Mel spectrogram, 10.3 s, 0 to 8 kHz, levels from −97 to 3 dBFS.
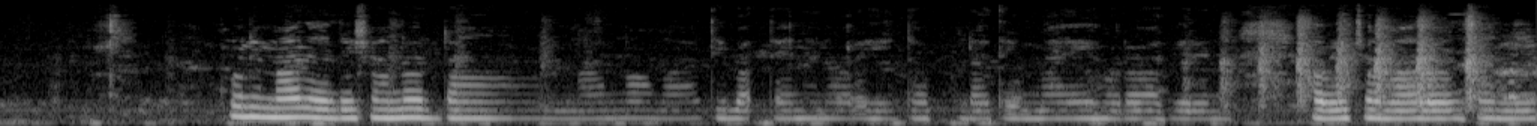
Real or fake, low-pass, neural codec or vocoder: real; 7.2 kHz; none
